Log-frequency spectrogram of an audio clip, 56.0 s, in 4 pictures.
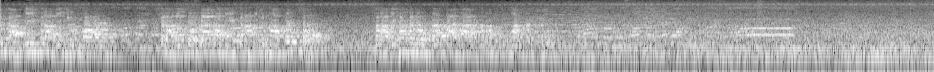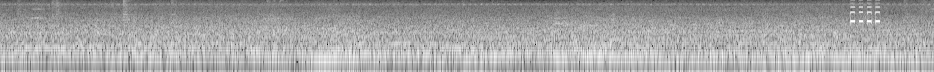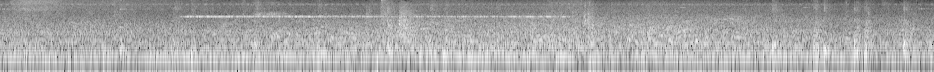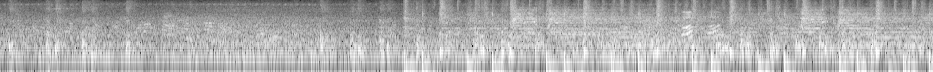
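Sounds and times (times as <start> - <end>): train carriages rolling past: 0.0 - 56.0
high wheel squeal: 30.6 - 36.7.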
